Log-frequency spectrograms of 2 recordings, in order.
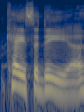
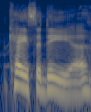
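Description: First: The word is pronounced with a country American accent. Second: The word is pronounced with a country American accent.

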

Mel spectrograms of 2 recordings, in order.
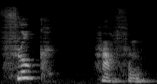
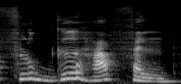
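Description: First: The consonant after Flu- is a voiceless k. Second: The consonant after Flu- is a voiced g. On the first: The speaker calls it right. "Você fala como se tivesse um K" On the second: The speaker calls it wrong. "você não fala Flughafen. Tem um G"

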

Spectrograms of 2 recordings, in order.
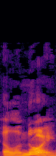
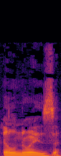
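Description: First: The final s is silent. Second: The final s is sounded. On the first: The speaker calls it right. "it's Illinois" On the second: The speaker calls it wrong. "I did have that S on there"

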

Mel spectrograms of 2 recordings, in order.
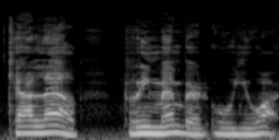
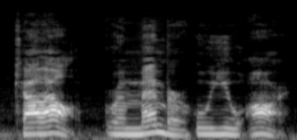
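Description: First: It is said calmly and flatly. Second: It is said with urgency and intensity.

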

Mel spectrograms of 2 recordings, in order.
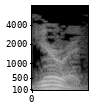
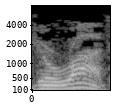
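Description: First: The word sounds like the name Garrett. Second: The word does not sound like Garrett. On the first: This is how the speaker always said it. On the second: This is how other people say it.

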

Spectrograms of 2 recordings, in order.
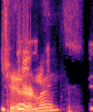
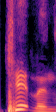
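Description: First: The word is said with its full middle syllable. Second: The word is said short, middle syllable dropped. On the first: The speaker calls it wrong. "that's not how you pronounce it" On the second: The speaker calls it right.

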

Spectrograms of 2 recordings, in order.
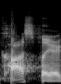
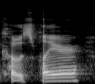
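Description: First: The first syllable sounds like 'costume'. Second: The first syllable does not sound like 'costume'. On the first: The speaker calls it right. "I think it should be cosplayer, because it's like costume" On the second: The speaker calls it wrong. "some people say cosplayer"

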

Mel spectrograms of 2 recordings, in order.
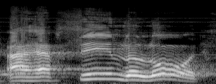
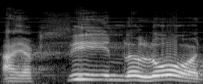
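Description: First: It is said excitedly, as Mary would. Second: It is said flatly, as plain reading.

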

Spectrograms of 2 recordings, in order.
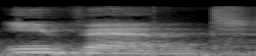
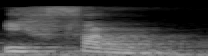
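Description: First: The word does not sound like 'even'. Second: The word sounds like 'even'. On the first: The speaker calls it right. "pronunciation-nya adalah event" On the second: The speaker calls it wrong. "Padahal kalau event itu artinya beda lagi"

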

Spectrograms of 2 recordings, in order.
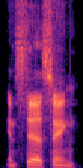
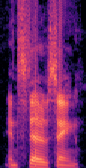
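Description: No difference in how they are said.

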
